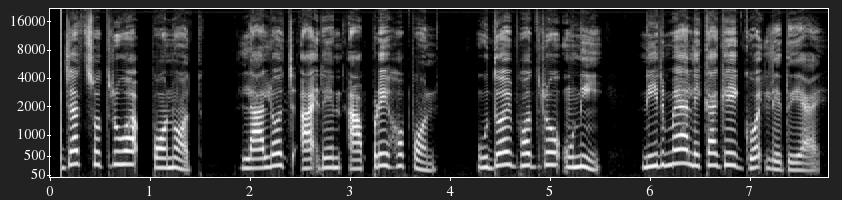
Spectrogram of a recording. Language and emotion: Santali, neutral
